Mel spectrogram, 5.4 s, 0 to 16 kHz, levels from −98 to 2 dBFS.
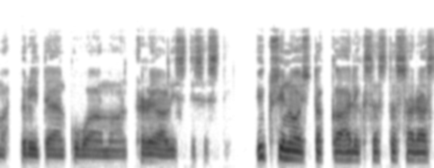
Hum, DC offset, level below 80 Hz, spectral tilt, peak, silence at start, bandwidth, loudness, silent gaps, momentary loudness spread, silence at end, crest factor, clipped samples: none; under 0.1%; -82 dBFS; -4 dB/octave; -8 dBFS; 0 s; 9.4 kHz; -27 LUFS; 0.14-0.26 s, 0.83-0.87 s, 3.01-3.05 s, 3.11-3.19 s, 4.08-4.13 s; 11 LU; 0 s; 18 dB; under 0.1%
